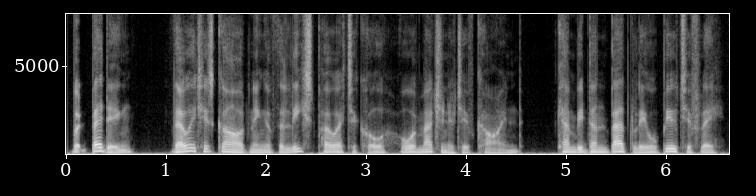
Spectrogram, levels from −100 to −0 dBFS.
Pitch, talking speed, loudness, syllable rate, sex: 120 Hz, 170 wpm, -19 LUFS, 5.7 syllables/s, male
